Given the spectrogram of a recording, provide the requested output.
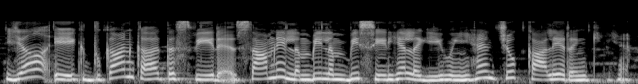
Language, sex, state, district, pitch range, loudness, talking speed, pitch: Hindi, female, Jharkhand, Palamu, 215-255 Hz, -11 LUFS, 170 wpm, 225 Hz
